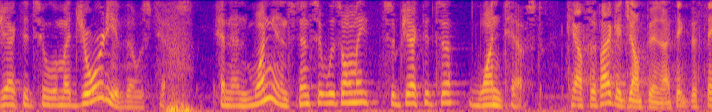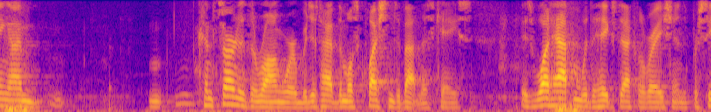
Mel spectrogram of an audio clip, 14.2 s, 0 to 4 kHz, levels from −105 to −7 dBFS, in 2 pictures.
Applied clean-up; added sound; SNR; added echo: none; Hiss; 12 dB; none.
